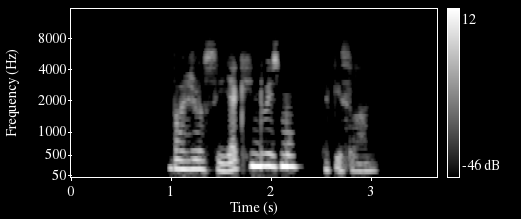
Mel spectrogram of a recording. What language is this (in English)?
Czech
